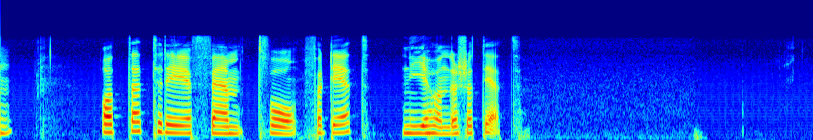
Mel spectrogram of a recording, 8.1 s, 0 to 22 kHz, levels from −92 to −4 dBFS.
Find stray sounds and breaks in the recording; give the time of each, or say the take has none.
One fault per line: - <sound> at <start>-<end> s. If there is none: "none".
none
